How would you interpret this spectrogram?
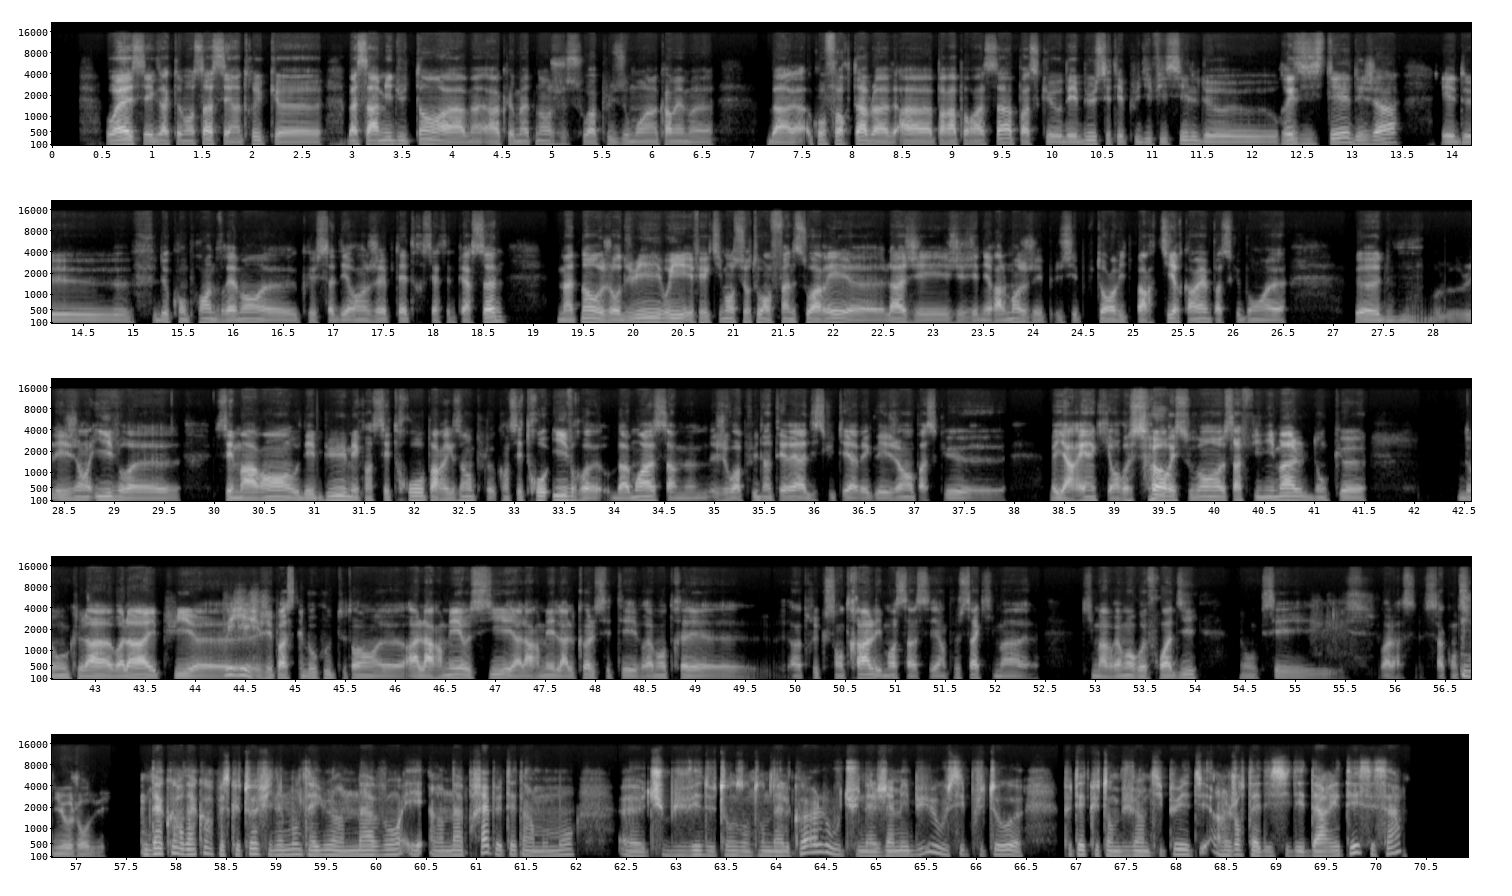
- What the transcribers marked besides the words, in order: sigh
- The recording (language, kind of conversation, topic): French, advice, Comment gérer la pression à boire ou à faire la fête pour être accepté ?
